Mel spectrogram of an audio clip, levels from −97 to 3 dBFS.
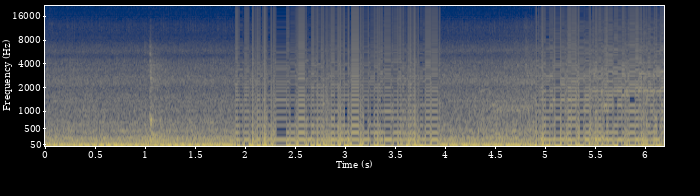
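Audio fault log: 1.90–3.94 s and 4.90–6.19 s, robotic sound from repeated short buffers: the sound turns into a rigid, metallic buzz pinned at 200 Hz, loosely tracking its contours. Likely cause: new audio arrived too seldom, so a 5 ms slice was looped while most of the real audio was skipped.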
